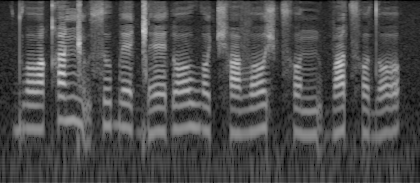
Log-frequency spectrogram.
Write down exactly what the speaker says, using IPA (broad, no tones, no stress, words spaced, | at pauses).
dwɔːqʰɛŋ͡ǁṵ sʊbɛːɡ͡ǁɛː ɗɔːwɔt͡ʃʰɑ vɔːʃt͡sʰɔnːṵ bɑt͡sʰɔdɔː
